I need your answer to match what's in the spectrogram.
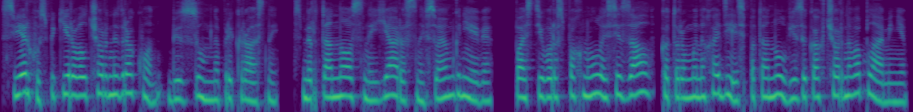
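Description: A woman narrating a fantasy novel in the first person with steady, expressive reading. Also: mid-range voice, moderate pace, few pauses. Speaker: audiobook narrator.

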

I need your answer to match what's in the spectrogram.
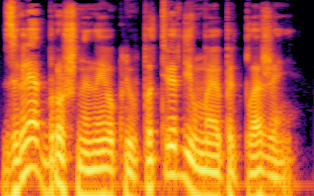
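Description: A man reading a first-person audiobook in a dramatic, expressive way. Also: low-pitched, a little fast. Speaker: audiobook narrator.

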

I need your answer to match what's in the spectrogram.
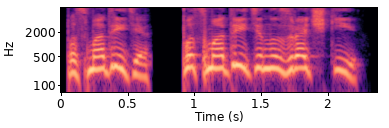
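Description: A breathless male aide, hoarse and urgent as he calls out warnings, as a woman reading the book puts him on. A dry, close recording with nothing around the voice. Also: on the high side, normal speed, a little mellow, dry recording, natural voice.

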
